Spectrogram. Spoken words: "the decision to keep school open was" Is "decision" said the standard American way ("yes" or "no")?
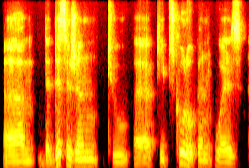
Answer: yes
